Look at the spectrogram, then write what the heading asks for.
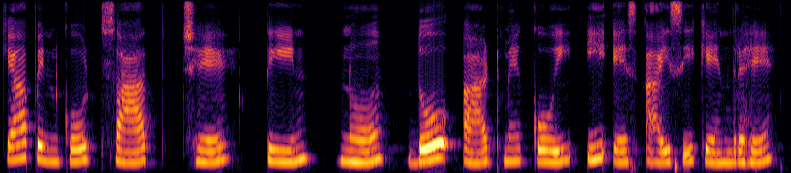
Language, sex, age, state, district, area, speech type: Hindi, female, 45-60, Madhya Pradesh, Bhopal, urban, read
